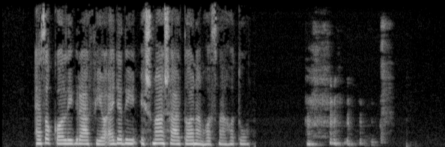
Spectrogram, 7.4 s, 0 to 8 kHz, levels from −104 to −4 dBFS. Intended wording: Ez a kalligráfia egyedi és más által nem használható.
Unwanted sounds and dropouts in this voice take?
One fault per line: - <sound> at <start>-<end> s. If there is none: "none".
- laugh at 5.1-6.6 s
